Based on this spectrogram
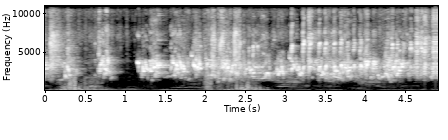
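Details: Several budgerigars chirp on a quiet morning: busy warbling chatter that briefly drops away near the start, then resumes with loud squeaky chirps, with low thuds early on.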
